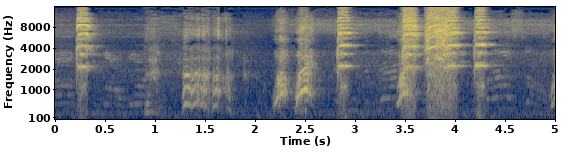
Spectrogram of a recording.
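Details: Pet sun conures with a green-cheeked conure make noise: scattered shrill squawks building to a long harsh scream near the end, with soft chatter between.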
